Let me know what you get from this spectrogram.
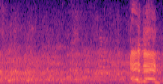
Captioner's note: laughing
